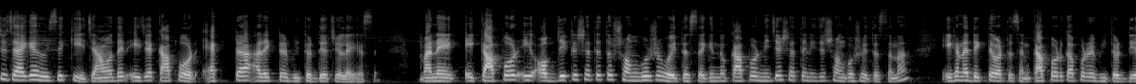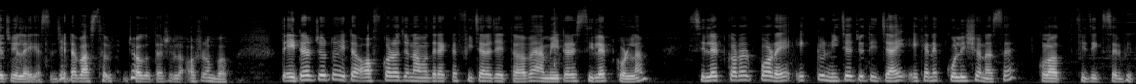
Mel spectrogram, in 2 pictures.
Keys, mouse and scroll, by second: 0.0-4.1 shift+middle drag, 4.4 middle click, 4.9-6.6 scroll down 1, 6.6-7.5 scroll down 1, 7.5-7.9 scroll up 2, 7.9 middle click, 8.4-8.8 scroll up 1, 8.8-13.7 middle drag, 13.7-14.2 scroll down 2, 14.2 middle click, 14.6-15.0 scroll down 2, 15.0-16.4 shift+middle drag, 16.4 click, 16.9 g, 18.3-18.7 scroll down 10, 19.9-20.7 scroll down 25, 20.7 click, 21.5-22.1 scroll down 10.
